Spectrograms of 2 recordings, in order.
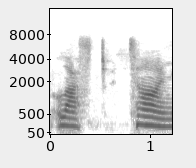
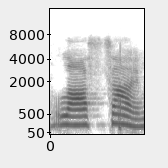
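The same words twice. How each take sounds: First: The t at the end of 'last' is pronounced. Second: The t at the end of 'last' is dropped. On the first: The speaker calls it wrong. "we don't say last time, last time" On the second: The speaker calls it right. "So we say last time, last time, only like that"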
